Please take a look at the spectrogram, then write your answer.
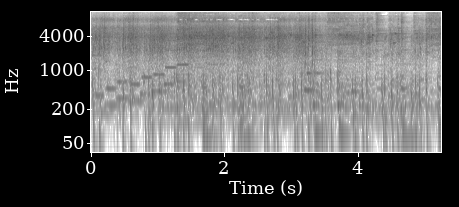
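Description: Rhythmic hoofbeats of a horse galloping in The Legend of Zelda: Twilight Princess, a busy, continuous clopping with clattering mechanical undertones, loud and close, without speech.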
